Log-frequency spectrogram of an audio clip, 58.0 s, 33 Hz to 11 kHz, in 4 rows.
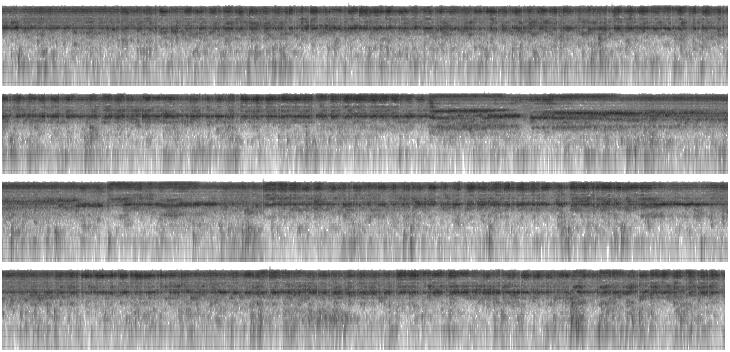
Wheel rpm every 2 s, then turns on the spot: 230, 230, 230, 230, 240, 230, 230, 230, 230, 230, 240, 230, 220, 210, 210, 220, 230, 230, 230, 230, 230, 230, 230, 230, 230, 230, 230, 230, 240.
none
